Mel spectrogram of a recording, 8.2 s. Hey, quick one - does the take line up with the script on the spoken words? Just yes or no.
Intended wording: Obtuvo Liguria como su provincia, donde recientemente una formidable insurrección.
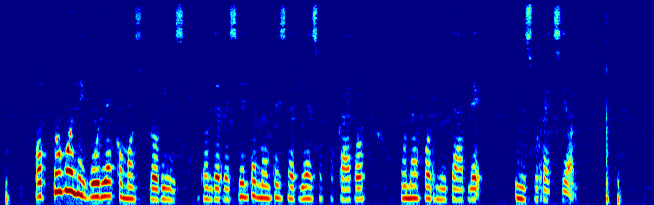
no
